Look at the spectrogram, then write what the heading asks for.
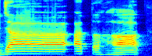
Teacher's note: جیم الف مد زبر جا، حمزہ تا زبر ات، جاءت، ہا الف زبر ہا، جاءت، ہا مد متصل ہے، 5 الف کے برابر کھینچنا ہے، اور ہا کو آپ نے حلقے سب سے نیچے والے حصے سے ادا کرنا ہے۔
